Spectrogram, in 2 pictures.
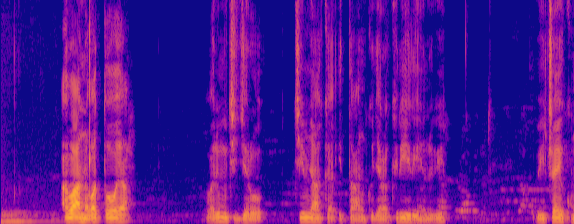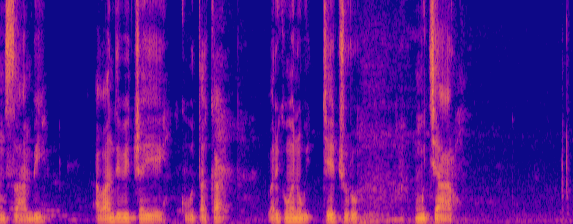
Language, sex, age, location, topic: Kinyarwanda, male, 18-24, Kigali, health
